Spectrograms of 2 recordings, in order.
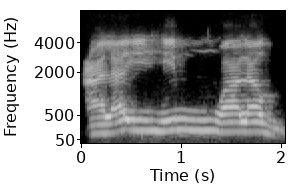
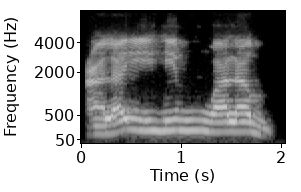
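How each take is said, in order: Both takes have the same delivery.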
